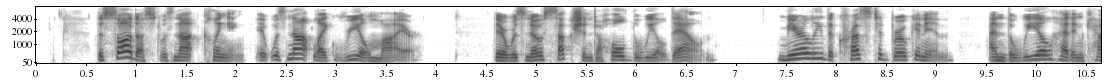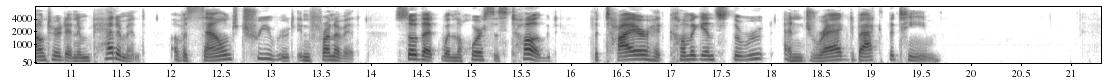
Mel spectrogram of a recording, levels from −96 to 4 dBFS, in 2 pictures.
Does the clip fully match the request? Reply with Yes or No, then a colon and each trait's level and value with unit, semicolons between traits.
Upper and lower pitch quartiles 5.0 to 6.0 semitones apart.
Yes: average, 5.3 semitones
